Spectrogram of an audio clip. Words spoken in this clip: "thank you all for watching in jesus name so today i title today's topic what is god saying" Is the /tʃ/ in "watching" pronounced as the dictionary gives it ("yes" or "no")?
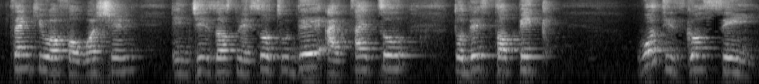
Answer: no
